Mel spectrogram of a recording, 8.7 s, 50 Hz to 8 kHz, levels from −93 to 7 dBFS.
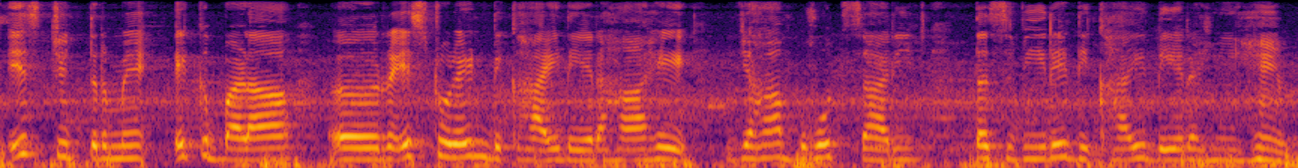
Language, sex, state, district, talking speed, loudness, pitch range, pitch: Hindi, female, Madhya Pradesh, Bhopal, 130 wpm, -16 LUFS, 190-225 Hz, 205 Hz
